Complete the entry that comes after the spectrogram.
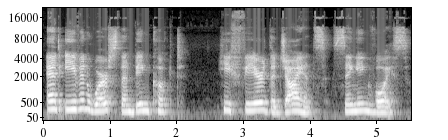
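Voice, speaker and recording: A woman with a high voice reads a rhyming story for children. Her pace is slow and measured, with expressive storyteller phrasing. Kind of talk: rhyming picture-book read-aloud for children.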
